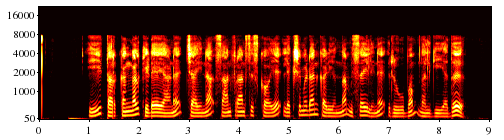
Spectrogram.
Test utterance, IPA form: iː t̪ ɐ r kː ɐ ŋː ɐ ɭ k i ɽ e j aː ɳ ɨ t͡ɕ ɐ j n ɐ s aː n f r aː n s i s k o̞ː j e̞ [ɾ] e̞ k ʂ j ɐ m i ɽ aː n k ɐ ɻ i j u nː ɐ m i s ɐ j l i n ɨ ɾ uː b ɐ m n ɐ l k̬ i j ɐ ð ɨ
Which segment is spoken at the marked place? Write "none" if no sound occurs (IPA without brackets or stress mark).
l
